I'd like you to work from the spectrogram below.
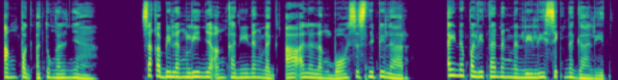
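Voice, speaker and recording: A female storyteller reads scripted drama. Her voice sits on the low side and is dark and relaxed. The recording is close and dry. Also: moderate pace, dry recording. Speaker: audiobook narrator.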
